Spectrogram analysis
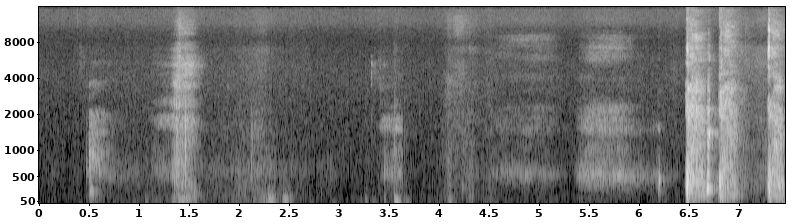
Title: another morning cough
